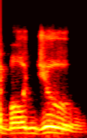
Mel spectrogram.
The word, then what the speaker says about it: bonjour: Bon na good. Jour na day in French.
